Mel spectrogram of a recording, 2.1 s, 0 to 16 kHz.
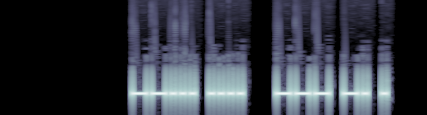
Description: Morse code, heard as a keyed tone, about 50 wpm, 700 Hz. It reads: 7H ONE
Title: Winter Field Day Exchanges Encore 50wpm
